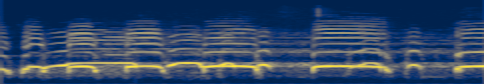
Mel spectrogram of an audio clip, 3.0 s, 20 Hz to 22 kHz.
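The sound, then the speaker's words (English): Whooping cranes, birds nearly 5 feet tall, calling loudly in a steady run of bugling, honking notes repeated in quick overlapping bursts for about three seconds, with no talking. “Standing nearly 5 feet tall, the whooping crane is the tallest flying bird in North America.”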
